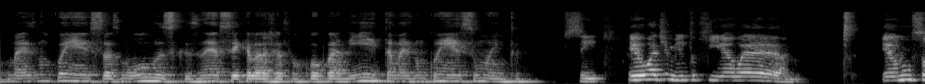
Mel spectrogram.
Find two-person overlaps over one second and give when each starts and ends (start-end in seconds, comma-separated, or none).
none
